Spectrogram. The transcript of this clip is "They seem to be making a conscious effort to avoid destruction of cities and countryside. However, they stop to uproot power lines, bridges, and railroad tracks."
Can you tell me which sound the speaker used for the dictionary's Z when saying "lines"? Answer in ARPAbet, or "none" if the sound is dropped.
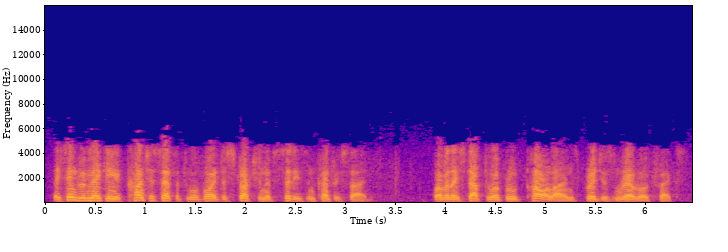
Z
